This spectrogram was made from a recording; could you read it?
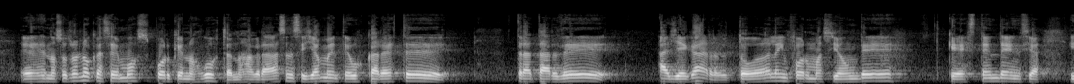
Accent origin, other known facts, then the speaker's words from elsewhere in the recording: Venezuela; ese es un fallo que nosotros tenemos como comunidad venezolana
